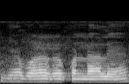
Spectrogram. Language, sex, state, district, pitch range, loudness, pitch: Hindi, male, Chhattisgarh, Sarguja, 125-135 Hz, -13 LUFS, 130 Hz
